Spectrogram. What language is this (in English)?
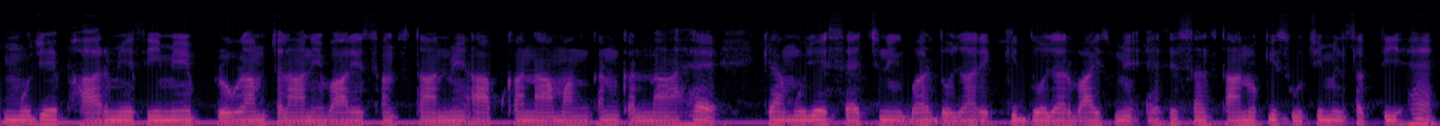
Hindi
